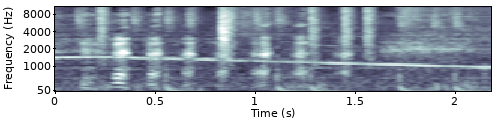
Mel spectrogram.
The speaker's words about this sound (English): And just like in any major movie that has to do with being in any big city, you notice how they always have that scene where you hear the ambulance, fire trucks, or the police sirens in the background.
